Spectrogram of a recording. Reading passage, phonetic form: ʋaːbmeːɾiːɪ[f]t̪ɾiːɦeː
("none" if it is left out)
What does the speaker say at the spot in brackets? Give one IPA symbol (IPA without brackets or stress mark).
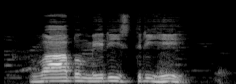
s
